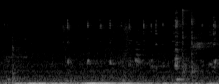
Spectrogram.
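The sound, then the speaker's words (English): Keyboard typing as a name is typed out: many quick, light clicks in an irregular rhythm, fairly faint, with no talk over them. “A second, let me just type it out before I say it.”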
